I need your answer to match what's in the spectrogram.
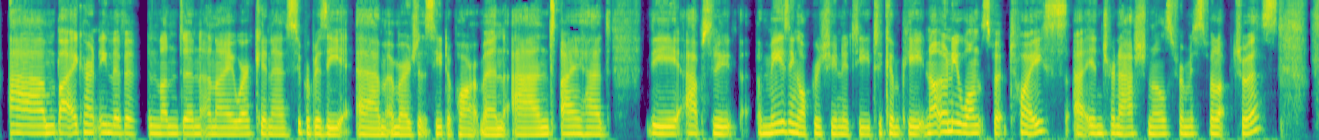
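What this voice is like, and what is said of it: Northern Irish accent. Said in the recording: “If you haven't guessed from the accent, I am not American, but I'm originally from Northern Ireland”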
